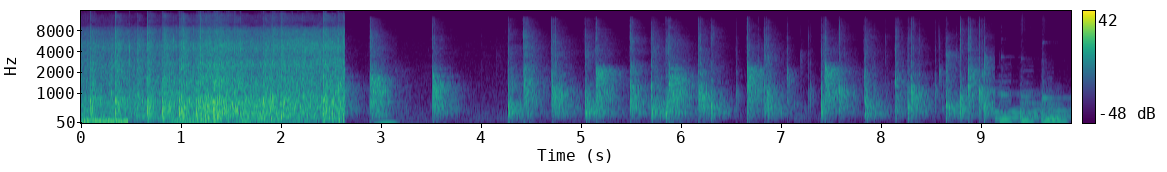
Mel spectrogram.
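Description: Loud, dense noise with music low underneath, cutting off suddenly about two and a half seconds in. It is followed by a run of separate sharp cracks, about two or three a second, each with a short ring. Chiming music comes in near the end.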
